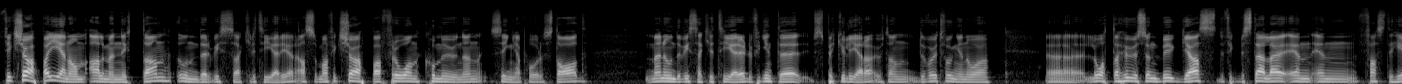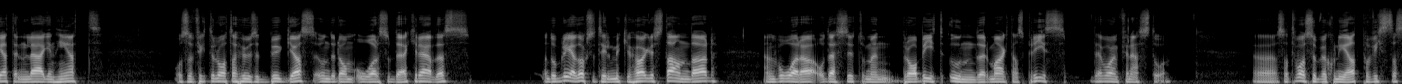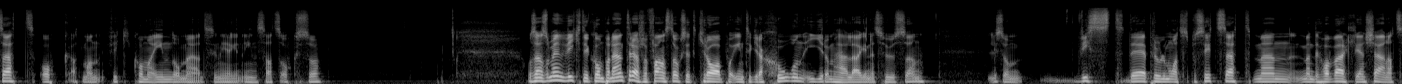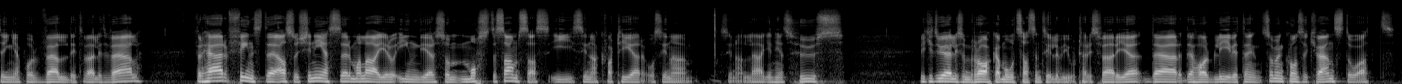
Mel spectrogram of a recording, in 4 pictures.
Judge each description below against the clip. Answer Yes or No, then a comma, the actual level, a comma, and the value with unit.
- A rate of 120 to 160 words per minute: No, average, 190 wpm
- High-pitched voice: No, low, 130 Hz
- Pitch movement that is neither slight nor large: Yes, average, 3.0 semitones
